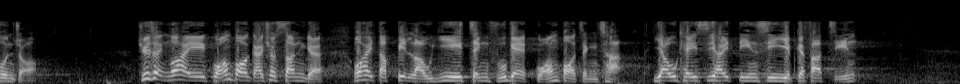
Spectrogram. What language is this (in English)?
Cantonese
